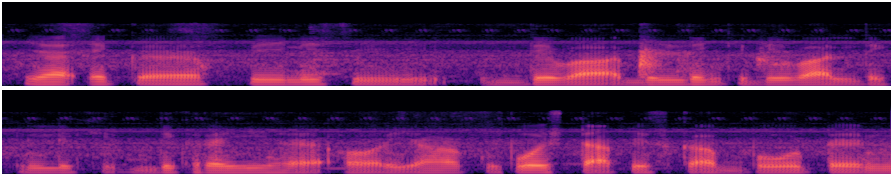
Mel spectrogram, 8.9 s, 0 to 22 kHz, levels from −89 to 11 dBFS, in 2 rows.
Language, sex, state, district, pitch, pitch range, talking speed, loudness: Hindi, male, Jharkhand, Jamtara, 100 Hz, 100-110 Hz, 140 wpm, -25 LUFS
